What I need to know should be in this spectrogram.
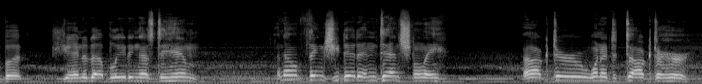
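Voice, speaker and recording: Guy playing a smug taunting villain in a horror drama, clipped and mocking, voice a bit high, music behind. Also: natural voice. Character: smug, taunting male old enemy, menacingly casual. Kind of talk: horror audio drama acting.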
